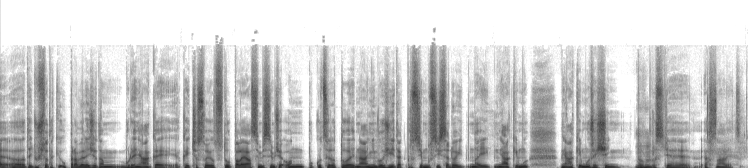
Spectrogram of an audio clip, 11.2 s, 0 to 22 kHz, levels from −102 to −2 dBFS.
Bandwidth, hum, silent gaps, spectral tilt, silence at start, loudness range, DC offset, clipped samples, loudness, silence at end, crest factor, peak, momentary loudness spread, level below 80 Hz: 16 kHz; none; none; -5 dB/octave; 0 s; 2 LU; under 0.1%; under 0.1%; -25 LUFS; 0.15 s; 12 dB; -14 dBFS; 7 LU; -48 dBFS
